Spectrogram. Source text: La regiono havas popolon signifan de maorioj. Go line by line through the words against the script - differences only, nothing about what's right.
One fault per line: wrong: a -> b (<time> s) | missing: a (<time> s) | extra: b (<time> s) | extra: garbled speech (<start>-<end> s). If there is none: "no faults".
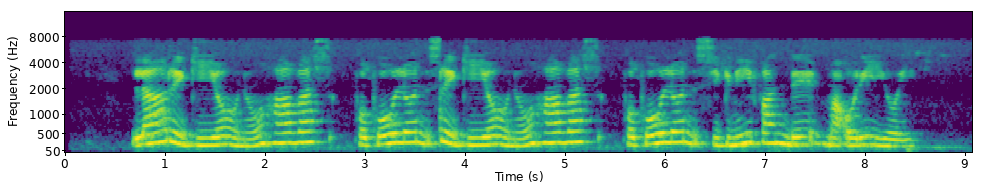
extra: regiono havas popolon (3.8 s)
